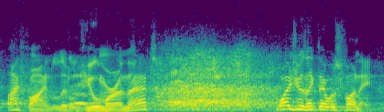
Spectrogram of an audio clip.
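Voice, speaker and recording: Loud background noise surrounds a man speaking at a fairly quick pace. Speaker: talk show host. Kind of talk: comedy monologue. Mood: dry, playful. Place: stage.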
